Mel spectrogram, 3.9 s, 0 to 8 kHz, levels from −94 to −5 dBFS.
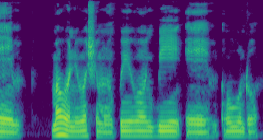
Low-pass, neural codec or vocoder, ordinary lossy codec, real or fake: none; none; none; real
